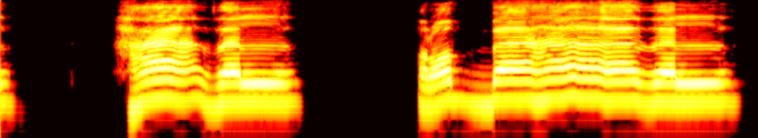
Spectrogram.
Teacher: জালের উচ্চারণটা কিন্তু নরম হবে, জিহ্বার মাথা উপরের দাঁতের মাথার সাথে লাগবে জালের উচ্চারণটা করার সময়।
